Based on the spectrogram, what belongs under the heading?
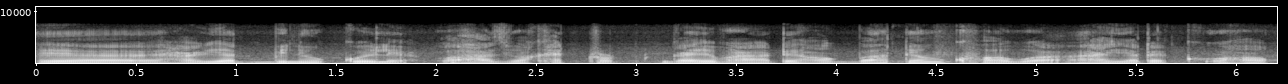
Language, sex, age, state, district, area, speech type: Assamese, male, 30-45, Assam, Sivasagar, rural, spontaneous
